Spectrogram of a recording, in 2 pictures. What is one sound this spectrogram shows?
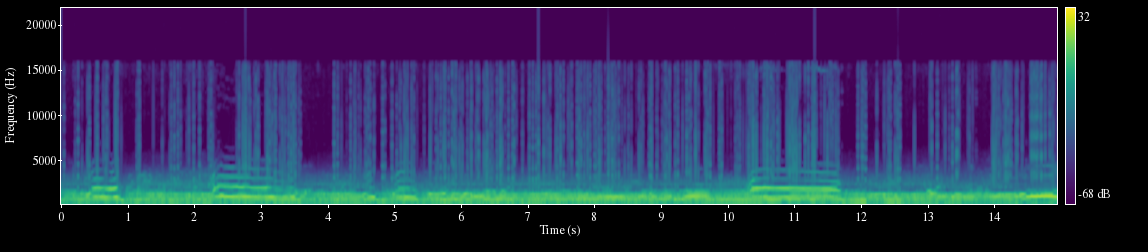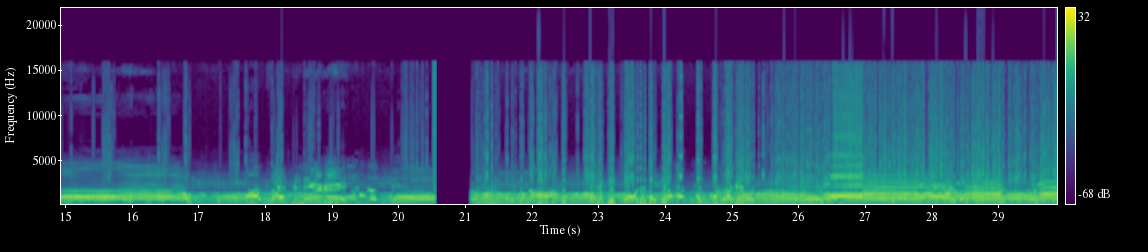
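A large stadium crowd sings and chants loudly, outdoors.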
